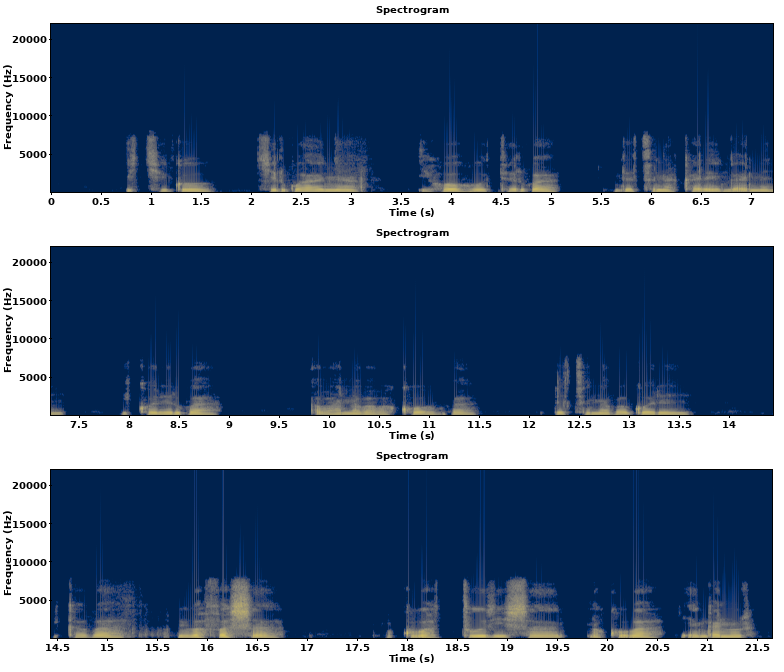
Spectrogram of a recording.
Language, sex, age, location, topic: Kinyarwanda, male, 18-24, Kigali, health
